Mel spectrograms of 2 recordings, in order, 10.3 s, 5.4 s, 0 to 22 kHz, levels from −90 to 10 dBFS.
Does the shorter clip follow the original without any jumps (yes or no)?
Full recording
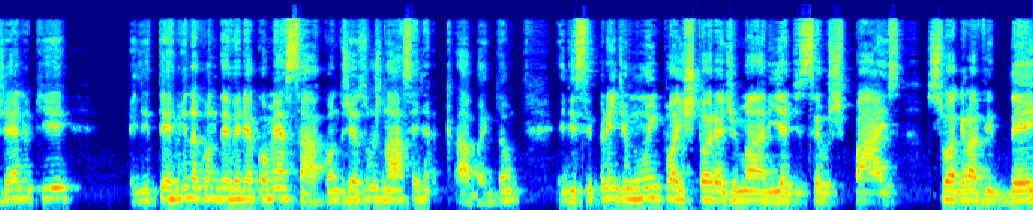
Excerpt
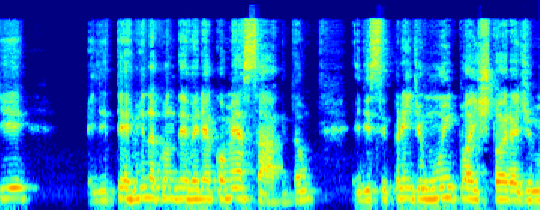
no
